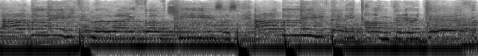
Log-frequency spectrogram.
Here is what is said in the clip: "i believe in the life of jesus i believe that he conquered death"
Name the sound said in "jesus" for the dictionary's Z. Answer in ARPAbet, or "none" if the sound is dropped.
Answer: Z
